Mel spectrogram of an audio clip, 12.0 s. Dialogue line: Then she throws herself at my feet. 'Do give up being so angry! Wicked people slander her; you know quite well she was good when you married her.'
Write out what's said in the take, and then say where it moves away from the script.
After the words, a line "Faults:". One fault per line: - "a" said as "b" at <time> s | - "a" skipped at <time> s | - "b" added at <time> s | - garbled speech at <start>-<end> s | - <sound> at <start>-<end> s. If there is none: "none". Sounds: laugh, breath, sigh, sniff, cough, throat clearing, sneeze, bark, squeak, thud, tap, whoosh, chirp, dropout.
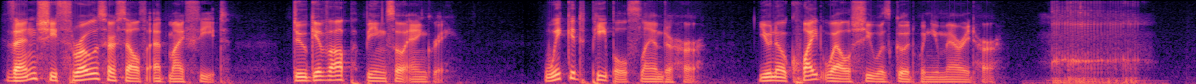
Then she throws herself at my feet. 'Do give up being so angry! Wicked people slander her; you know quite well she was good when you married her.'
Faults:
- breath at 10.2-11.8 s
